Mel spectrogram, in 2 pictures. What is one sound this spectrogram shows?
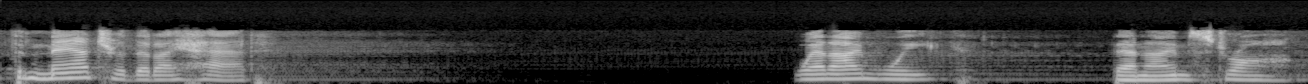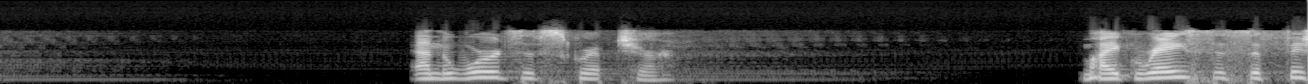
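A middle-aged woman speaks expressively into a microphone, with pauses between phrases.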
